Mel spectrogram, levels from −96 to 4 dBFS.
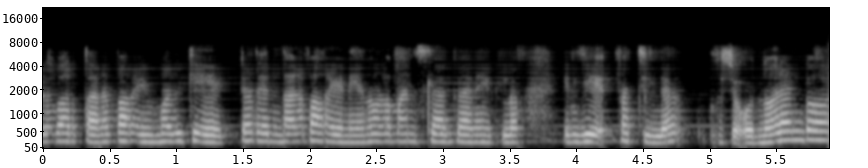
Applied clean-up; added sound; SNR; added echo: neural mask model DeepFilterNet 3.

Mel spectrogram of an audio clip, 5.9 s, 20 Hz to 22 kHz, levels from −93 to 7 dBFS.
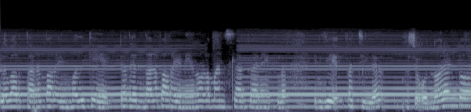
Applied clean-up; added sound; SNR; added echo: none; Wind instrument, woodwind instrument; 1 dB; none.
